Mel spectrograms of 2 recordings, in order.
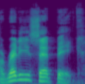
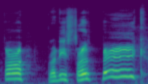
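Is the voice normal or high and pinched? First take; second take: normal; high and pinched. First: It is said in a normal voice. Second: It is said in a high, pinched voice.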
